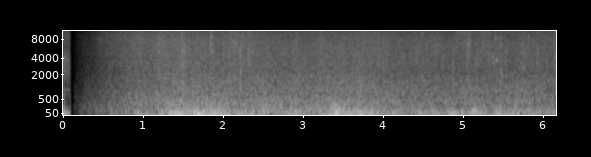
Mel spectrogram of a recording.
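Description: Steady rain, fading in over the first second and running on with a low rumble underneath.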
